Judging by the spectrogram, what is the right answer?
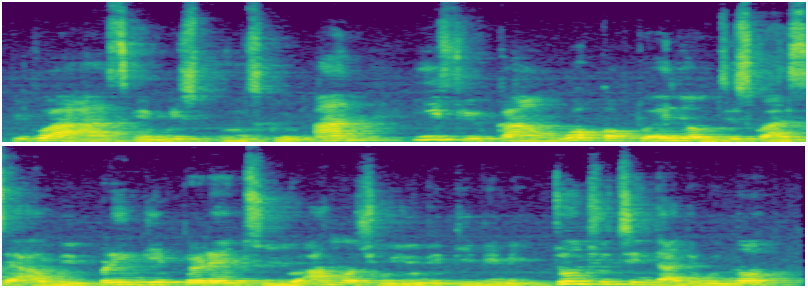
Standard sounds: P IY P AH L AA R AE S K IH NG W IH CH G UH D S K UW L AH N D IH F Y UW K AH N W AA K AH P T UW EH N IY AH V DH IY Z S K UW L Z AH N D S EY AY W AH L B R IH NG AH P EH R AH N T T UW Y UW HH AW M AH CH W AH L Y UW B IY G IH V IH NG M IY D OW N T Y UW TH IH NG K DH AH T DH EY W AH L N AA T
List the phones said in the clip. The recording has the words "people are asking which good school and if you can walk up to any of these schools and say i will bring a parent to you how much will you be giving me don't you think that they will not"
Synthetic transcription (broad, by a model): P IY P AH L AA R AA S K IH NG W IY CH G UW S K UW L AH N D IH F Y UW K AH N W AA K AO P T UW EH N IY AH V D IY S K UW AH N S EY AY W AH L B R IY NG AH P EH R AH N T T UW Y UW HH AW M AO CH W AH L Y UW B IY G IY V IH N M IY D OW N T Y UW T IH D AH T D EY W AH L N AA T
